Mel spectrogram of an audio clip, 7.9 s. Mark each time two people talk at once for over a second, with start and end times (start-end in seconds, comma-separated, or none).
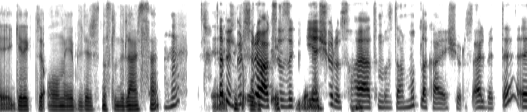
3.2-4.8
